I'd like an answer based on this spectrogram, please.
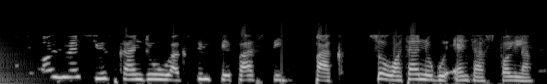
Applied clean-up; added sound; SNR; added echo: classical method spectral subtraction.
